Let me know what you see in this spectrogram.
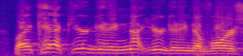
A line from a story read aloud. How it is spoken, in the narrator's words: she shouts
